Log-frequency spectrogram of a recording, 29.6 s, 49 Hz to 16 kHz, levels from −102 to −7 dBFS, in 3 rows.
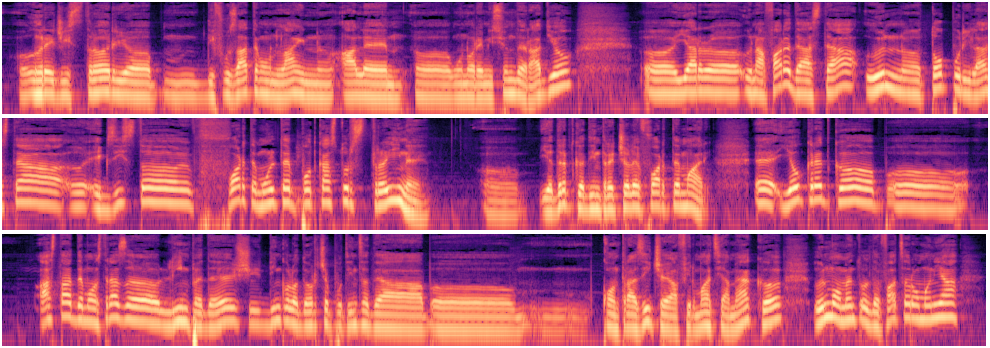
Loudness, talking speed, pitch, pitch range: -18 LUFS, 120 wpm, 155 Hz, 130-185 Hz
